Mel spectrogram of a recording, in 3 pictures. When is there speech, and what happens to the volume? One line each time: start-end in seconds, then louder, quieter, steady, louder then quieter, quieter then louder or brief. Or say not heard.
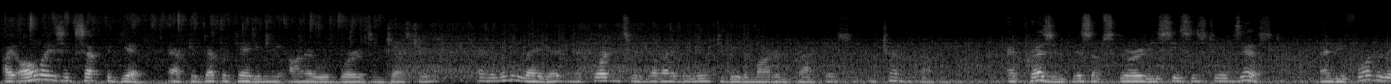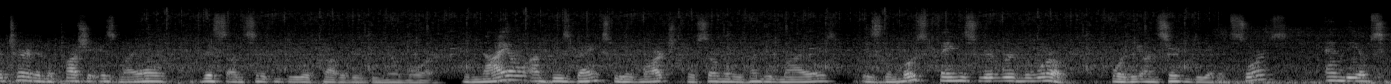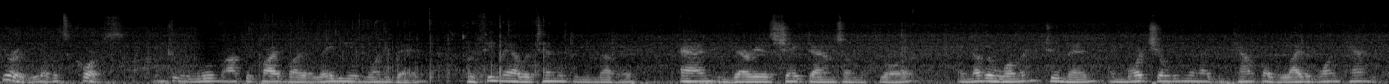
0.0-41.6 steady.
